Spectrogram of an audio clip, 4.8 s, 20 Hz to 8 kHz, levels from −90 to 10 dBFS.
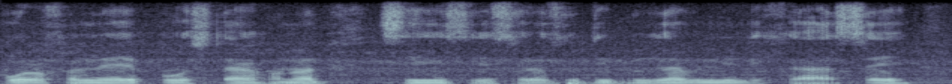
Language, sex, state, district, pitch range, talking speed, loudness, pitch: Assamese, male, Assam, Sonitpur, 100-110 Hz, 115 wpm, -19 LUFS, 100 Hz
